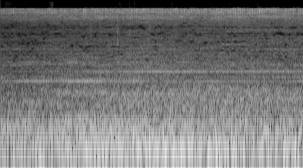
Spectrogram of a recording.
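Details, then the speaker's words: Older walk-in freezer condenser, system just restarted, sight glass full, condenser clean: steady even rush of air with no ticking or scraping; both condenser fans working normally. "Let's see if both fans are working. I assume they both are, but"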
